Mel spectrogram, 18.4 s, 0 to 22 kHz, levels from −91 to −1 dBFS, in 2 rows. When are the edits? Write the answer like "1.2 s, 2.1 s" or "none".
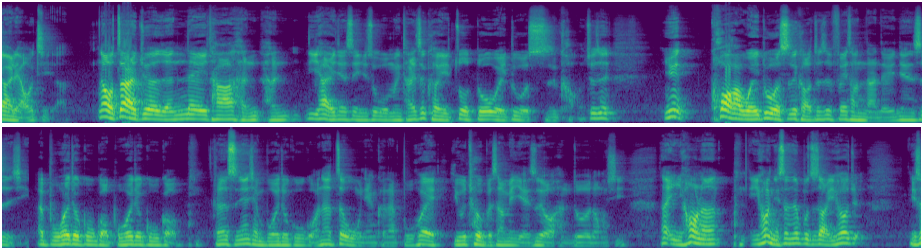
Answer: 4.5 s, 9.5 s

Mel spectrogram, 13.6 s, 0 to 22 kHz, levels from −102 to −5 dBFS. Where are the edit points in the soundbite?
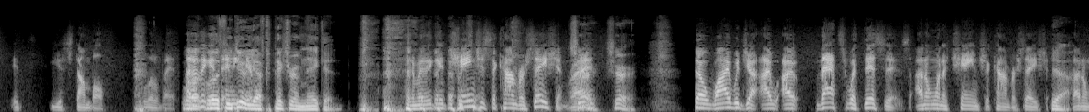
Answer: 2.2 s, 4.7 s, 10.2 s

